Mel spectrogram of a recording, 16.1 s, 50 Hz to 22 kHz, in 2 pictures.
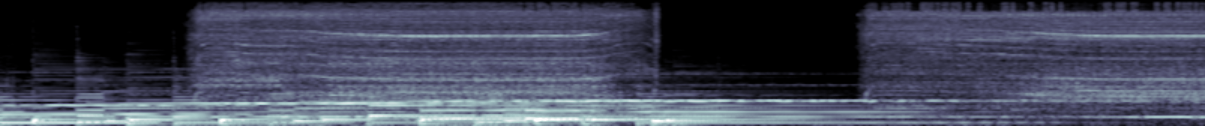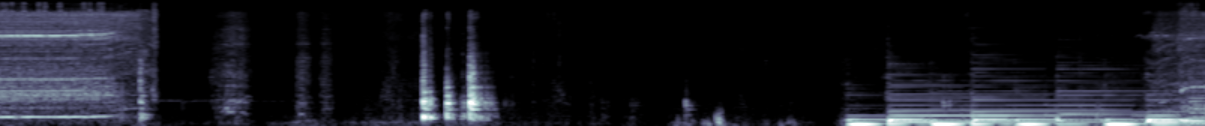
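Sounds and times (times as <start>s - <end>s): power tool running: 1.3s - 4.4s, 5.8s - 9.1s.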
